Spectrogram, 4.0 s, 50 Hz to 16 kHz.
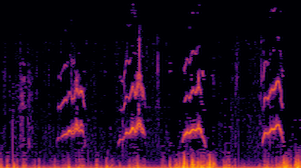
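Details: Bald eagle with its newly hatched eaglet at the nest, December 2022: four squealing, arched whistle notes roughly one per second, with steady low hum and rustling beneath.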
